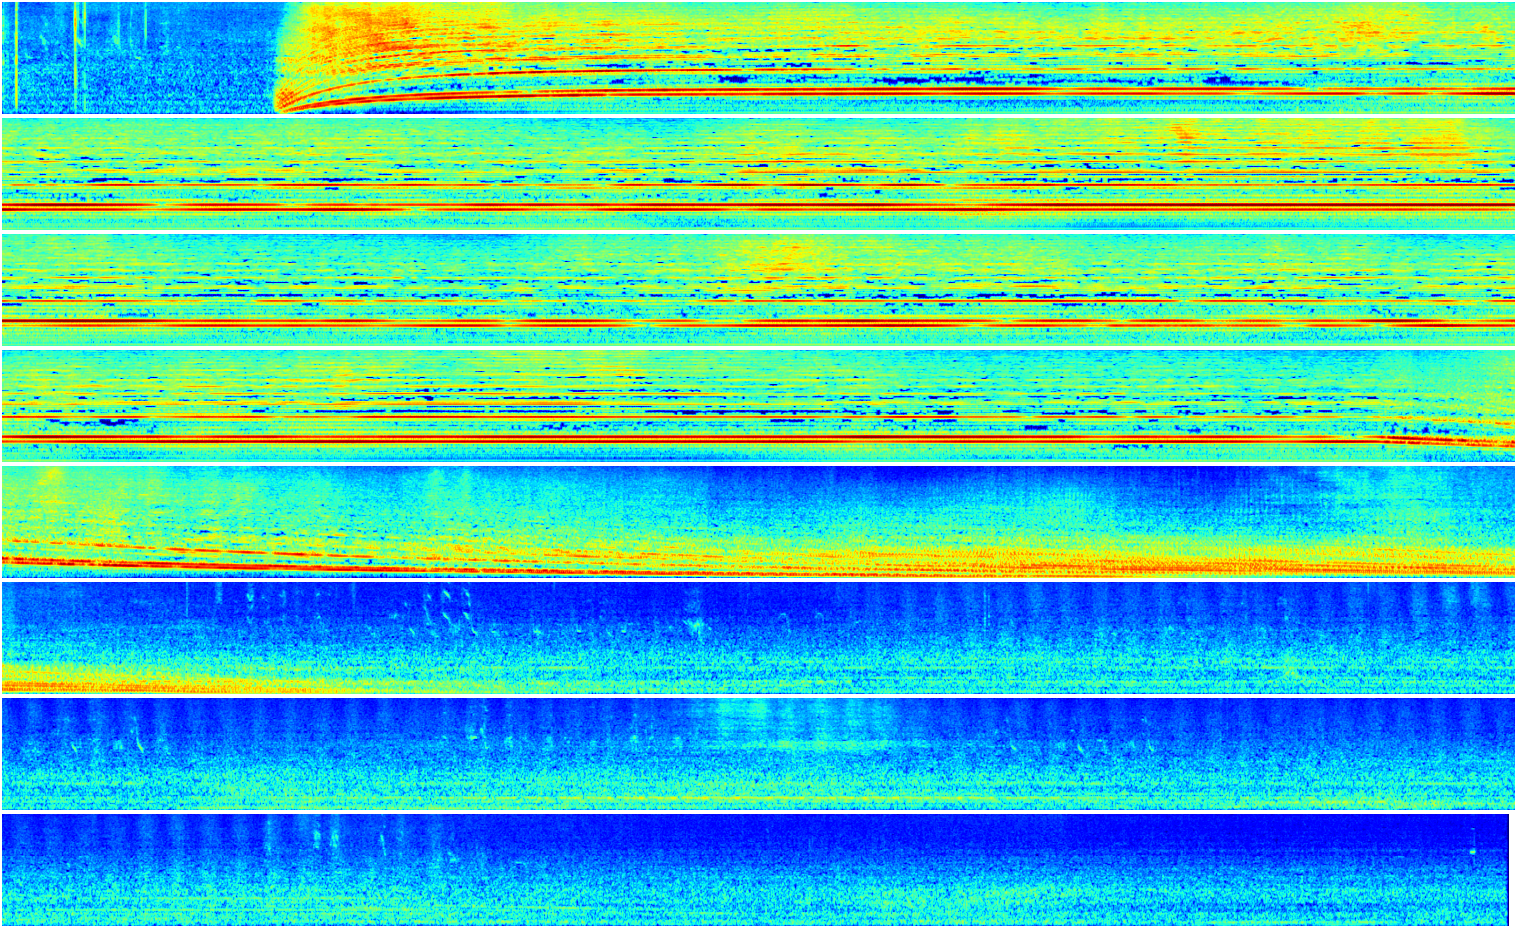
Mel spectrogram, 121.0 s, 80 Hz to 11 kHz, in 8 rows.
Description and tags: Thunderbolt 1000AT Waikiki Public Library
Honolulu, Hawaii. Thunderbolt 1000AT near the Waikiki Public Library. Wednesday July 1, 2015 at 11:45 AM. Siren is set on chopper level 7. Can faintly hear a Modulator 3012 wind down in the background.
